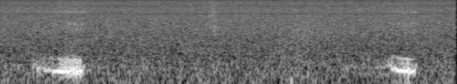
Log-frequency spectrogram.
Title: Snoring with photos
